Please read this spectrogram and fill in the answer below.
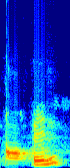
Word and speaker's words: often: America people would say open I'm inclined say often it's your choice from this lesson if you want to say open the T is silent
